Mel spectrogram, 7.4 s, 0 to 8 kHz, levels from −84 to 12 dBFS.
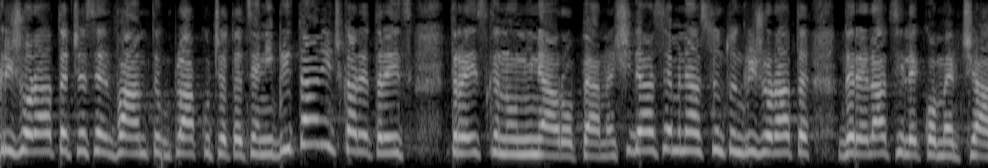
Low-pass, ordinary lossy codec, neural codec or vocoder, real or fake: none; none; none; real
